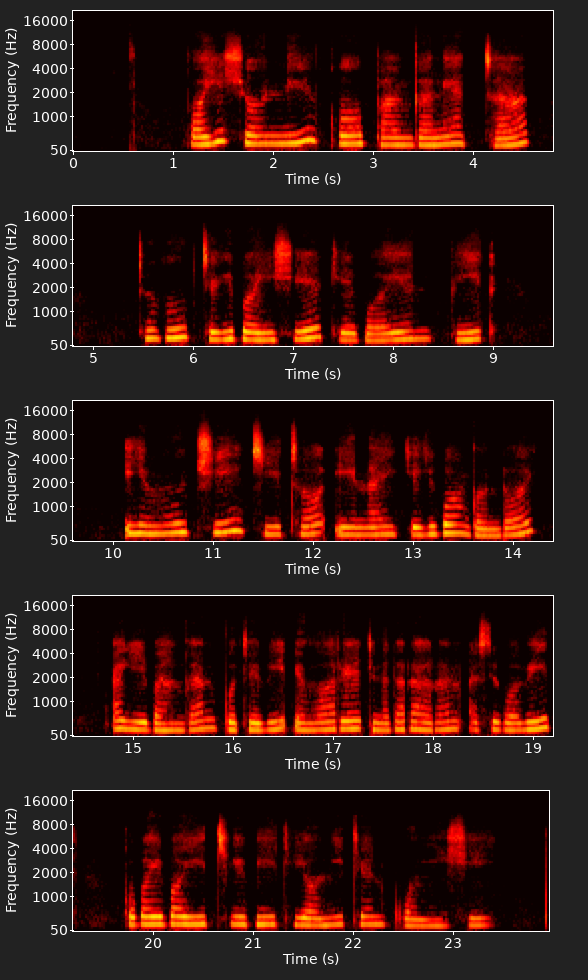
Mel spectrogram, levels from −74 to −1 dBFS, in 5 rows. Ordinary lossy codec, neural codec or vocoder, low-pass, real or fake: none; codec, 44.1 kHz, 2.6 kbps, DAC; none; fake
